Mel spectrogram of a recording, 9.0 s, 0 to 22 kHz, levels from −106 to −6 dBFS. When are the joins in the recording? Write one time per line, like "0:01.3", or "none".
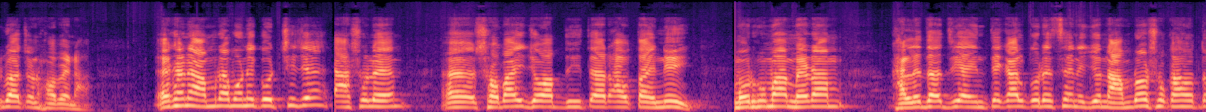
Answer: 0:02.6
0:05.4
